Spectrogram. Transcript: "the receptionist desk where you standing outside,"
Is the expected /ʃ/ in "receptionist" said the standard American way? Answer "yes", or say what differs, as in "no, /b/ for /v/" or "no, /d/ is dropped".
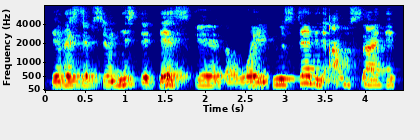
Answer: no, /s/ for /ʃ/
